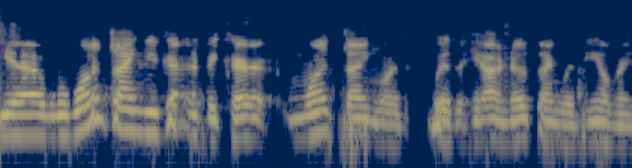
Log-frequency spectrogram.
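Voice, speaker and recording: A fairly quick man with a Southern US accent and ordinary pitch variation. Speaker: livestreamer. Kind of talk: casual chat. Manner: fast.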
